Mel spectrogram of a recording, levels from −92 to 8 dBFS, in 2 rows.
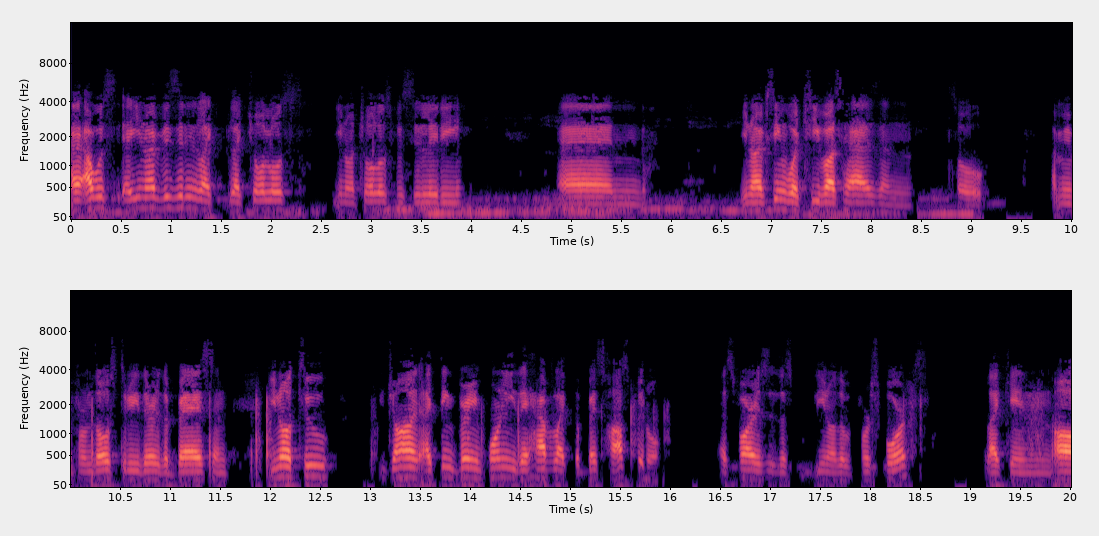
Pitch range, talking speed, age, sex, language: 110-135 Hz, 175 wpm, 20-39, male, English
